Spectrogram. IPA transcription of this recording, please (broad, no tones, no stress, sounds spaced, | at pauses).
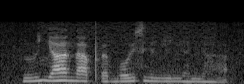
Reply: ɯ ʎ a n a pʼ œ b o y̯ s e̤ y̯ ɲ ɯ ɲ a̤ ɲ a̤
